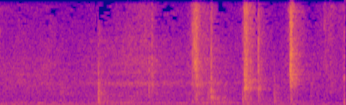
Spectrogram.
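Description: Tarot cards being handled: a few light clicks and rustles, about four, spaced through a quiet pause.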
